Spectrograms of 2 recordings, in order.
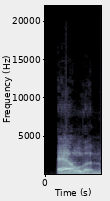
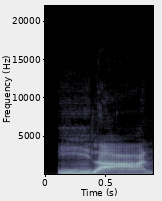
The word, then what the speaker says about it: Elon: and my training now Ellen musk oh I've been I've been told by someone that it's not Ellen musk it's Elon I was asked to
